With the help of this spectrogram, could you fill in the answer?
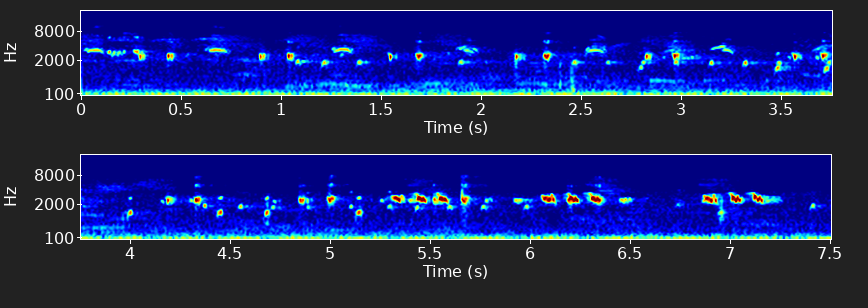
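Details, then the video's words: Calling of a female quail: scattered high chirping notes that build into rapid, loud clusters of three or four notes toward the end, over a low background rumble. "Maadi Batair Ki Awaz, Female Quail Calling, Female Batair Ki Awaz,Maadi karkari Female Quail voice"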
